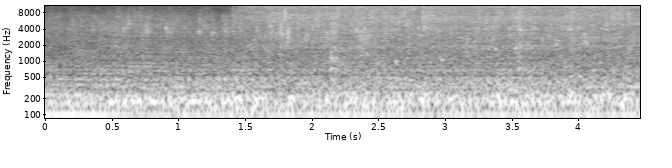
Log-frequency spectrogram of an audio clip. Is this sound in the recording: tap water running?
yes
